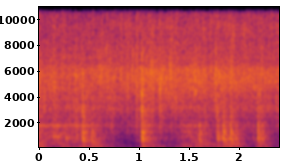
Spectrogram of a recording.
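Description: Pecan bits sizzle in brown butter and olive oil left from cooking fish, a close, even frying hiss with a few soft crackles and stirring scrapes.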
